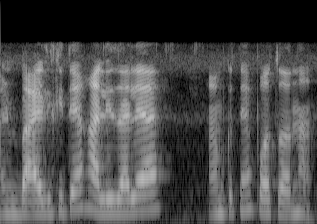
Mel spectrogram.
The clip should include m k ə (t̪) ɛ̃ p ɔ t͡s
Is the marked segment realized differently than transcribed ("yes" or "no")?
no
